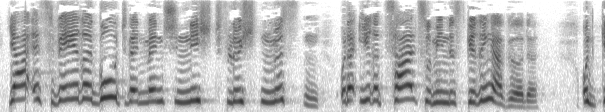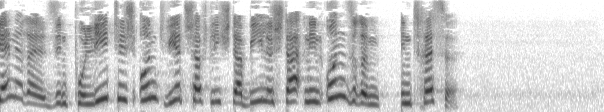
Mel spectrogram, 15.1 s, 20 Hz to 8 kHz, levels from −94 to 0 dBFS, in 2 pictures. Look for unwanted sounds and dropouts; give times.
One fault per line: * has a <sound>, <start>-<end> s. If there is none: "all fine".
all fine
